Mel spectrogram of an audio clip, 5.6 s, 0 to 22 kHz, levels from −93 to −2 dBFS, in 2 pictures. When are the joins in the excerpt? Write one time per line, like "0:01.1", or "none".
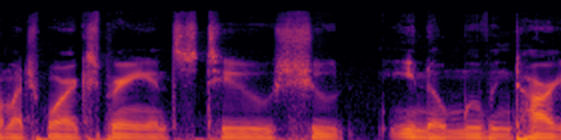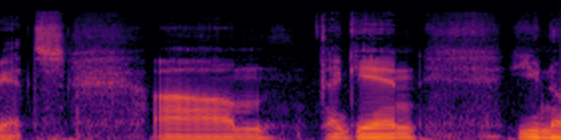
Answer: none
